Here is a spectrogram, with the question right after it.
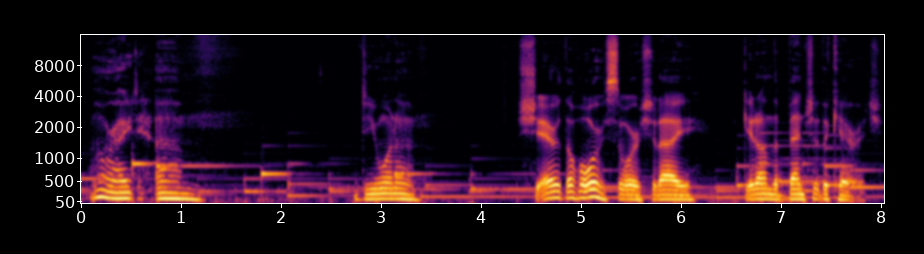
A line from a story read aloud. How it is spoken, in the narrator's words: Luid just sighs and says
